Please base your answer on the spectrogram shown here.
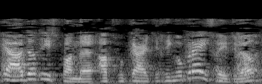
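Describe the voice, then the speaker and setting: An actor playing a deferential, naive office underling, hesitant and earnestly literal, in a radio comedy. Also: male voice, fairly high pitch, very animated, brisk, background noise. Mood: eager, earnest. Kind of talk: 1970s Dutch radio comedy acting. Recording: old radio recording, audience behind.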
